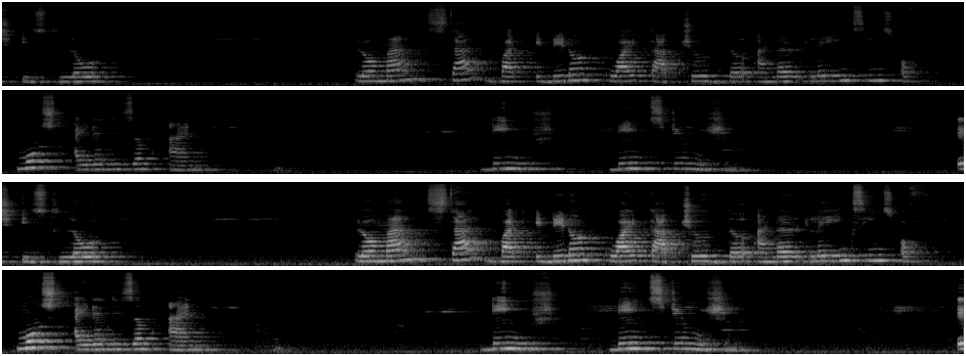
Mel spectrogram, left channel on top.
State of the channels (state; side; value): quieter; left; 9.6 dB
